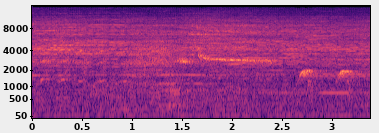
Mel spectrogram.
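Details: Common mynas interacting on a utility pole give a thin, drawn-out whistle, then two short rising whistled notes about half a second apart, over steady background hiss.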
